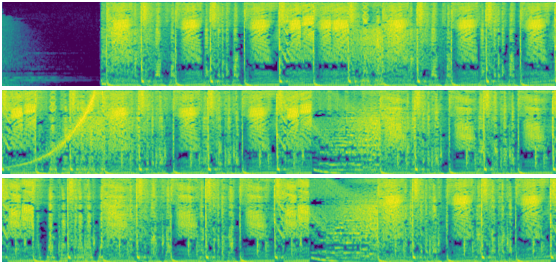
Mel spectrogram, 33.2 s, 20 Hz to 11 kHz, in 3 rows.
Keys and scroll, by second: 0.0 Down, 2.1 v, 4.1 ctrl+z, 5.9 ctrl+t, 6.2 Return, 7.1 Return, 7.2 e, 9.4 Return, 10.0 ctrl+t, 12.7 ctrl+shift+Return, 13.6 ctrl+t, 14.3 Return, 17.0 ctrl+t, 18.6 Return, 19.2 e, 20.4 v, 25.2 e, 27.2 v, 29.4 space, 32.0 ctrl+t, 32.5 Return.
